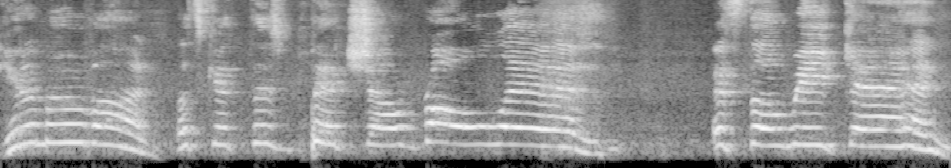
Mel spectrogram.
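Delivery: mock, very high-pitched, very slow, drawn-out holler. Recounting a van driver cutting off a lady, the speaker reenacts it: retelling a yell out the window. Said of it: "I'm just yelling out the window".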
